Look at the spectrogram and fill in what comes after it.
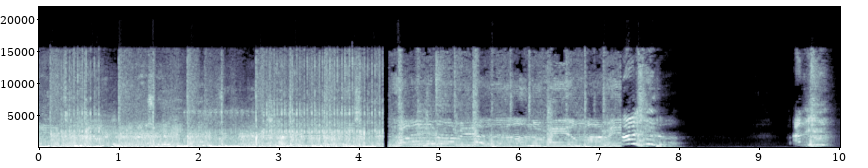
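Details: Young Chinese woman with allergy: a sharp wet sneeze burst, a brief pause, then a second sneeze, after loud music.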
